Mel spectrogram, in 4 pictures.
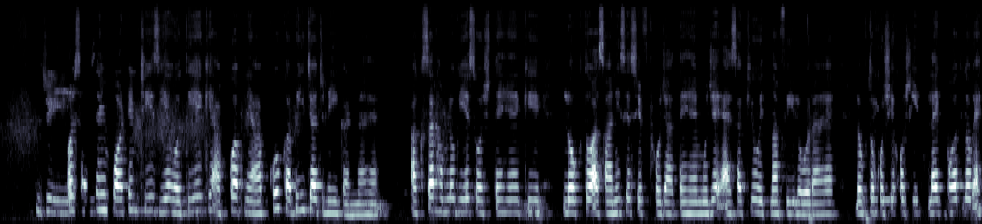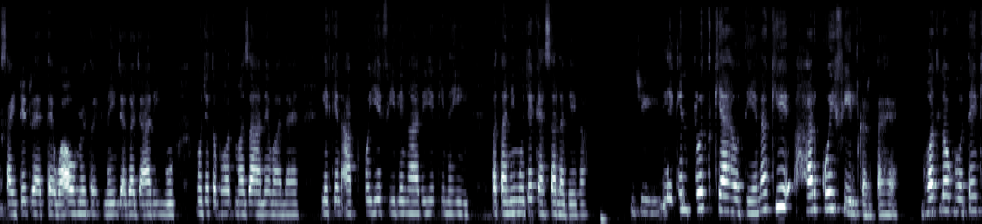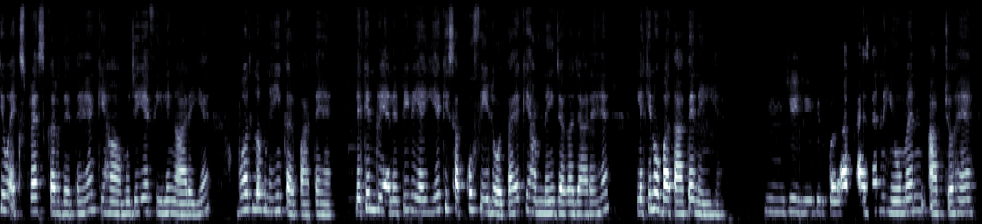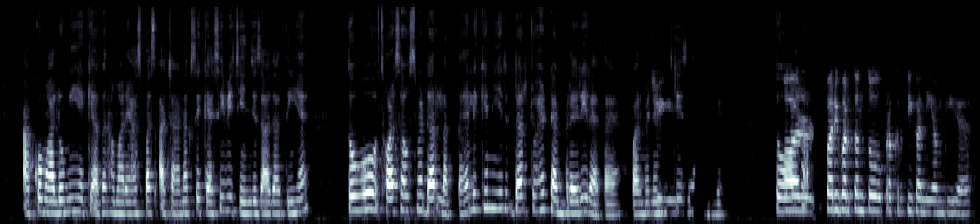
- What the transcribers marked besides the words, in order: static; horn; in English: "इम्पोर्टेंट"; in English: "जज"; in English: "शिफ्ट"; in English: "फील"; tapping; in English: "लाइक"; in English: "एक्साइटेड"; in English: "वाओ!"; in English: "फीलिंग"; in English: "ट्रुथ"; in English: "फील"; in English: "एक्सप्रेस"; in English: "फीलिंग"; in English: "रियलिटी"; in English: "फील"; distorted speech; in English: "ऐज़ एन ह्यूमन"; in English: "चेंजेस"; in English: "टेम्परेरी"; in English: "परमानेंट"
- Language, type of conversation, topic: Hindi, advice, नए शहर या स्थान में शिफ्ट होने को लेकर आपको किन बातों की चिंता हो रही है?
- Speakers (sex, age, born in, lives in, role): female, 20-24, Egypt, India, advisor; female, 20-24, India, India, user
